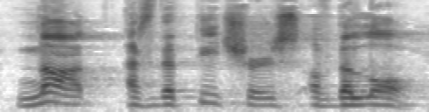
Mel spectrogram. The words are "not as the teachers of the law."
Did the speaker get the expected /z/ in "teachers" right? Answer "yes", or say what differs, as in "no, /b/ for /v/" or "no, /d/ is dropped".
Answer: no, /s/ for /z/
